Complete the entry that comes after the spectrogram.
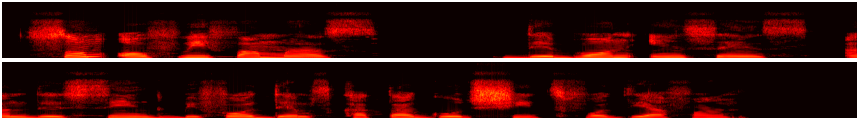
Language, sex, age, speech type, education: Nigerian Pidgin, female, 15-29, spontaneous, tertiary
